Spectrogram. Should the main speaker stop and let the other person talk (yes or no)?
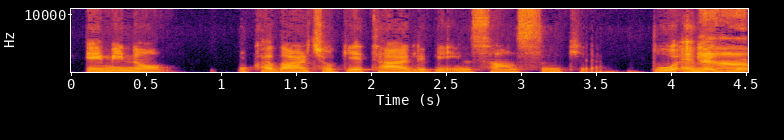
no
